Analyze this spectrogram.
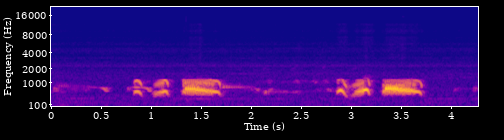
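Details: Lure spotted dove cooing: two quick phrases, each with paired short hooting notes leading into a drawn-out, hoarse, falling coo, repeated after about one and a half seconds, with quiet low murmurs between.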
